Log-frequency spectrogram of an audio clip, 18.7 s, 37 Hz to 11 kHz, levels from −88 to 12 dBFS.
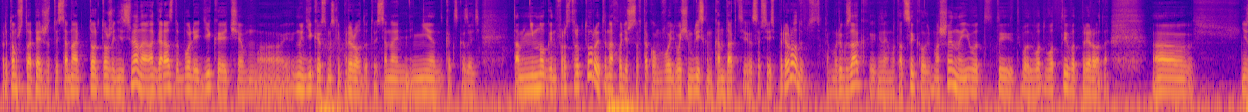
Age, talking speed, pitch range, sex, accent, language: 20-39, 170 wpm, 100-115 Hz, male, native, Russian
